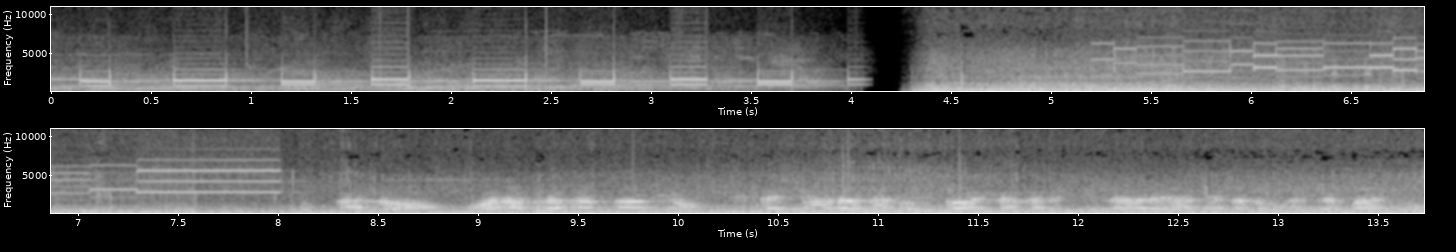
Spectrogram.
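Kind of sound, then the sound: signal or alarm, telephone ringing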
